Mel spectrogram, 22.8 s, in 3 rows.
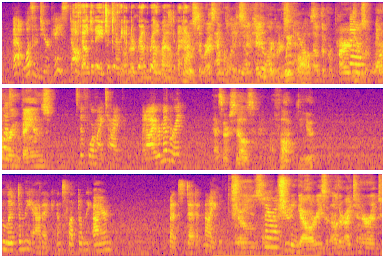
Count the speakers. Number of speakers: six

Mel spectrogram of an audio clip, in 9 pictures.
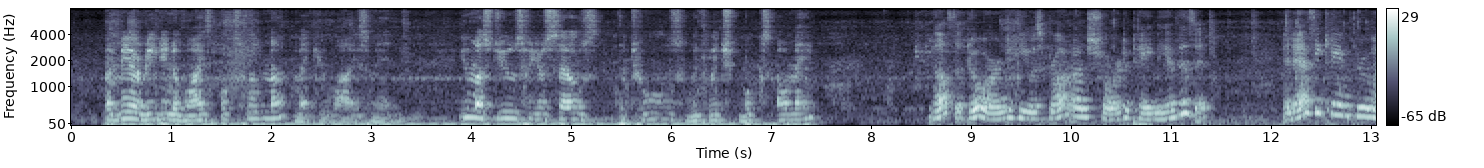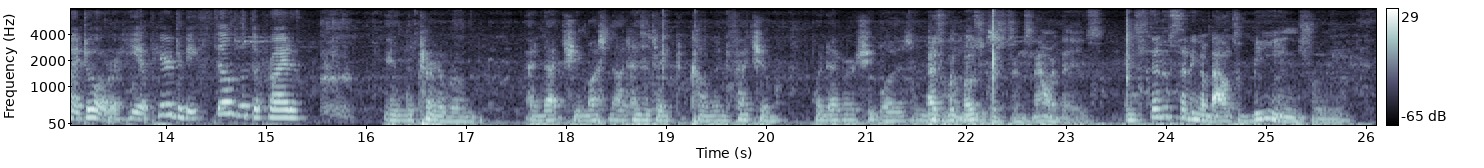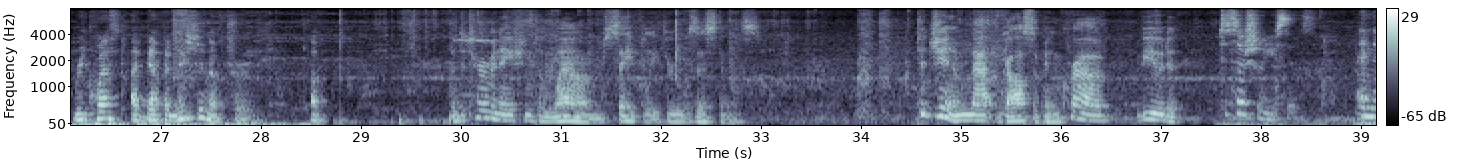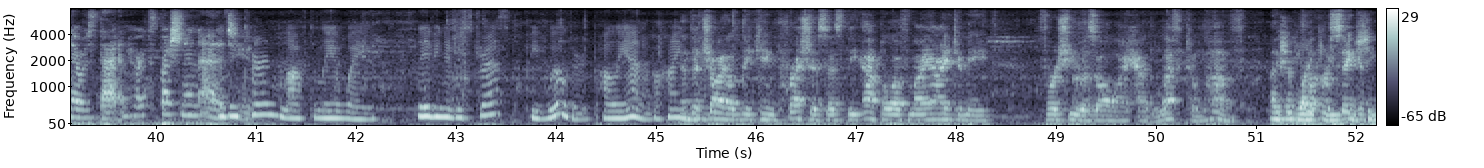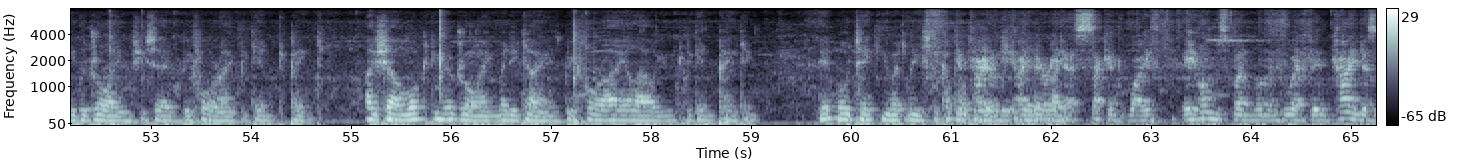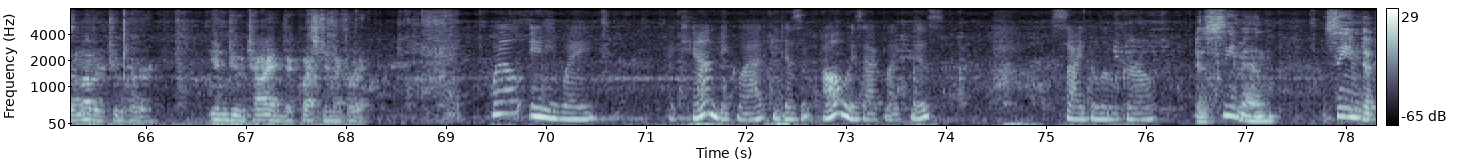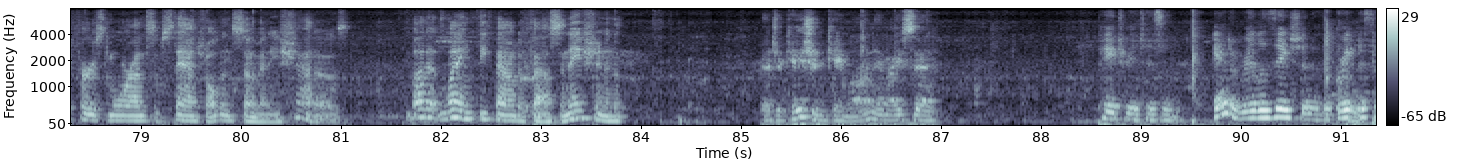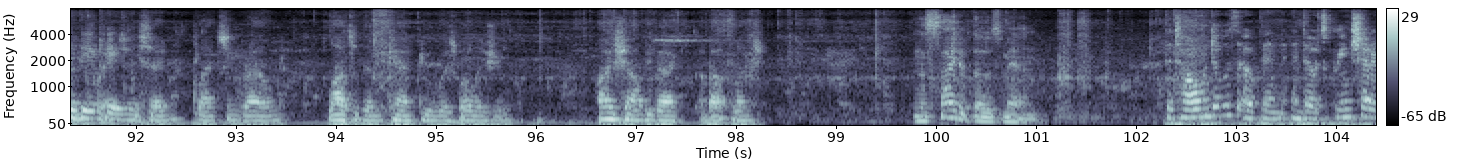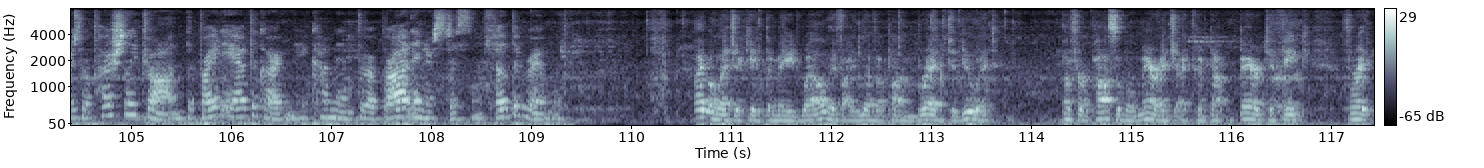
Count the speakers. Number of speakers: eight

